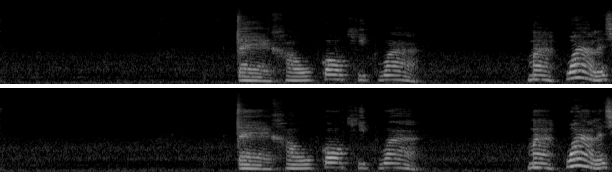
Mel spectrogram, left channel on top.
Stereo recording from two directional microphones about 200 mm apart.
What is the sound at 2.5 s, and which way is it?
Speech, 10° left (ahead or behind).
